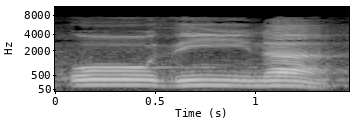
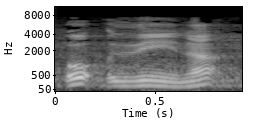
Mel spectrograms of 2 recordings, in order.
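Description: First: أوذينا slowly, with a long first "oo"; slow, smooth "oo-dhee-naa" for أوذينا; madd vowel. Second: أؤذينا with a catch after short "u"; أؤذينا as "u'-dheena", glottal stop sounded; original two-hamza form. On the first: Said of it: "وكذلك ما يماثلها". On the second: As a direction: cut the first vowel of أؤذينا at the hamza. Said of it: "يعني أؤذينا". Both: Shown as a demonstration.

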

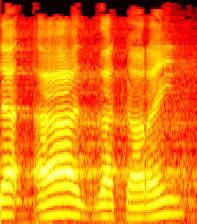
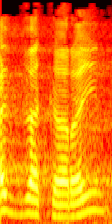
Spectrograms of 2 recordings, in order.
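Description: First: "الذكرين" slow, first vowel held long; questioning hamza, lengthened. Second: Plain. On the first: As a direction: stretch the opening آ of الذكرين. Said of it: "قيل". ("الذكرين" بمد الاستفهام) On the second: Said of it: "هي أصلها". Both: Shown as a demonstration.

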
